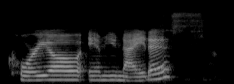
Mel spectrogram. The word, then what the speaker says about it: chorioamnionitis: And at that time I learned that I had an infection in my amniotic fluid called chorioamnionitis. Am I saying that correctly? – That sounds good.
